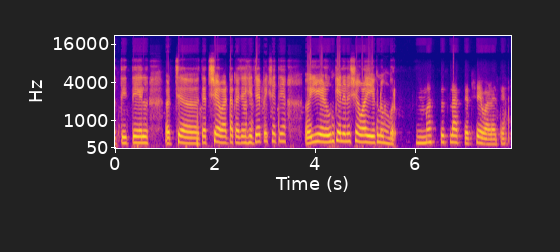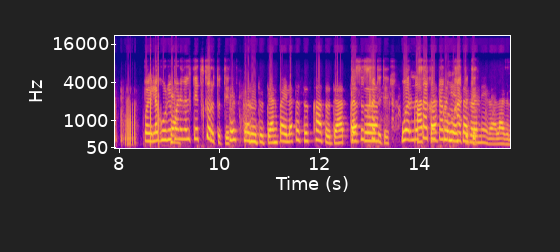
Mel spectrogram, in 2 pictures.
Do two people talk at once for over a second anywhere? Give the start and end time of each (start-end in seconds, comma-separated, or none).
12.7-15.2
